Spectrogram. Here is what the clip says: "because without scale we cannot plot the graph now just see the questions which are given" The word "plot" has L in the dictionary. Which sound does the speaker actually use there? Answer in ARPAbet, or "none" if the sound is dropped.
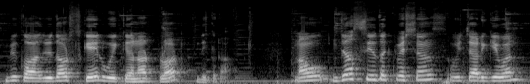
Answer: L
